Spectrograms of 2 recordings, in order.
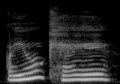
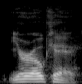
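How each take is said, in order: First: High, slow mock-concerned voice; Kim K. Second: Firm, matter-of-fact, falling; stern own voice. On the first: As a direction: fake celebrity concern, high and dragged out. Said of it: "is going to be all Kim K". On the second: Shown as a demonstration. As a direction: say it bluntly, no coddling. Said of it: "I'm gonna do it for my voice".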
